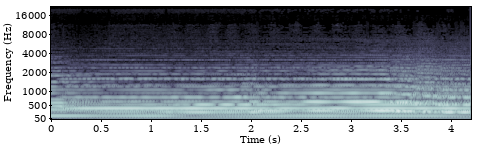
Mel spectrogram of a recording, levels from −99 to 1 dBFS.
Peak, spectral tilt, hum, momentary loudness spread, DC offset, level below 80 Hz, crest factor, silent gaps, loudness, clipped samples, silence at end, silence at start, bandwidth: -4 dBFS; -10 dB/octave; none; 5 LU; under 0.1%; -38 dBFS; 14 dB; none; -18 LUFS; under 0.1%; 0 s; 0 s; 5 kHz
